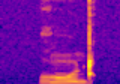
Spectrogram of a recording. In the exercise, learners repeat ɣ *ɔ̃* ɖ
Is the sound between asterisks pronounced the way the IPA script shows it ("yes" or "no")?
yes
